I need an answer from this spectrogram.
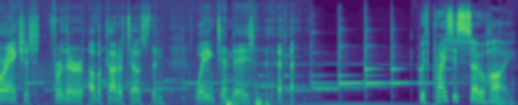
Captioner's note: laughs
